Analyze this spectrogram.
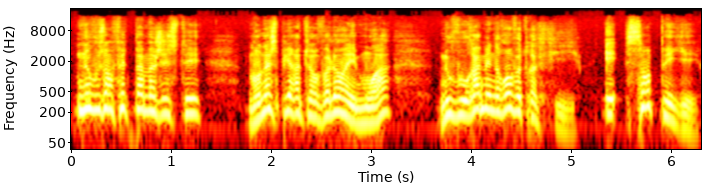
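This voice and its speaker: A man's voice: high voice, sing-song, moderate pace, darkish tone, no room sound. A man voicing a confident young hero in a bold, declaiming storybook voice. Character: brave young hero with flying vacuum.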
